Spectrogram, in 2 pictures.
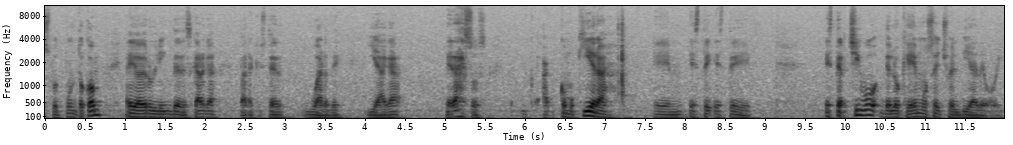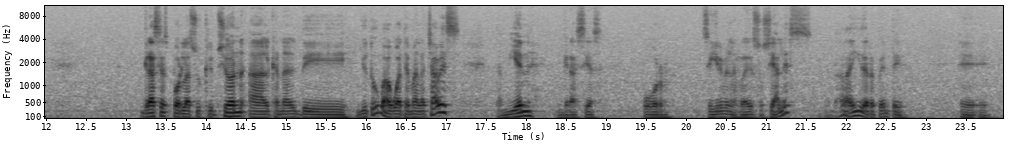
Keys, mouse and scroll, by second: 7.1 KP_0.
